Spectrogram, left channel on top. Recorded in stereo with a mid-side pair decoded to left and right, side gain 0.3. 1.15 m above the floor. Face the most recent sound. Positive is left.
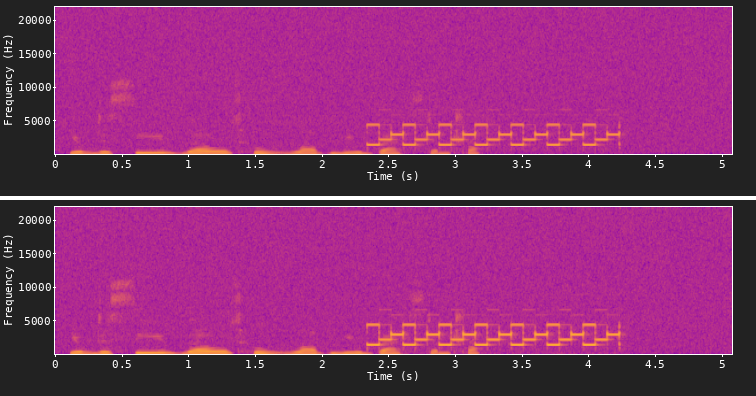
turn(degrees=-50)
